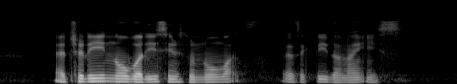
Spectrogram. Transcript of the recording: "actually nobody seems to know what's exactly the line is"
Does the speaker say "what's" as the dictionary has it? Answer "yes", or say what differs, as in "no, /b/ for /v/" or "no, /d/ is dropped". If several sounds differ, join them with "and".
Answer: no, /s/ is dropped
